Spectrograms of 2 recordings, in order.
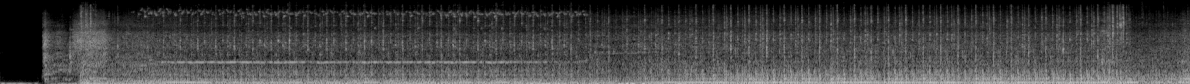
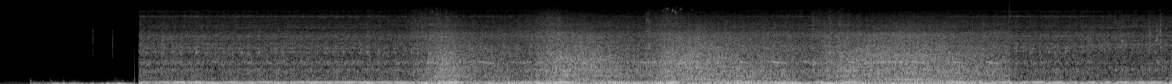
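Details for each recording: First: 1986 GMC truck V8, before installing used headers: cranks, catches and idles with a rough, raspy puffing tick over the low rumble from leaking exhaust manifold gaskets at two known spots. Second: 1986 GMC truck, first start after swapping in used headers with old gaskets to cure a bad exhaust leak: the engine catches and settles into a steady, even rumble with light throttle blips, no ticking or puffing at the manifolds; normal running.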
